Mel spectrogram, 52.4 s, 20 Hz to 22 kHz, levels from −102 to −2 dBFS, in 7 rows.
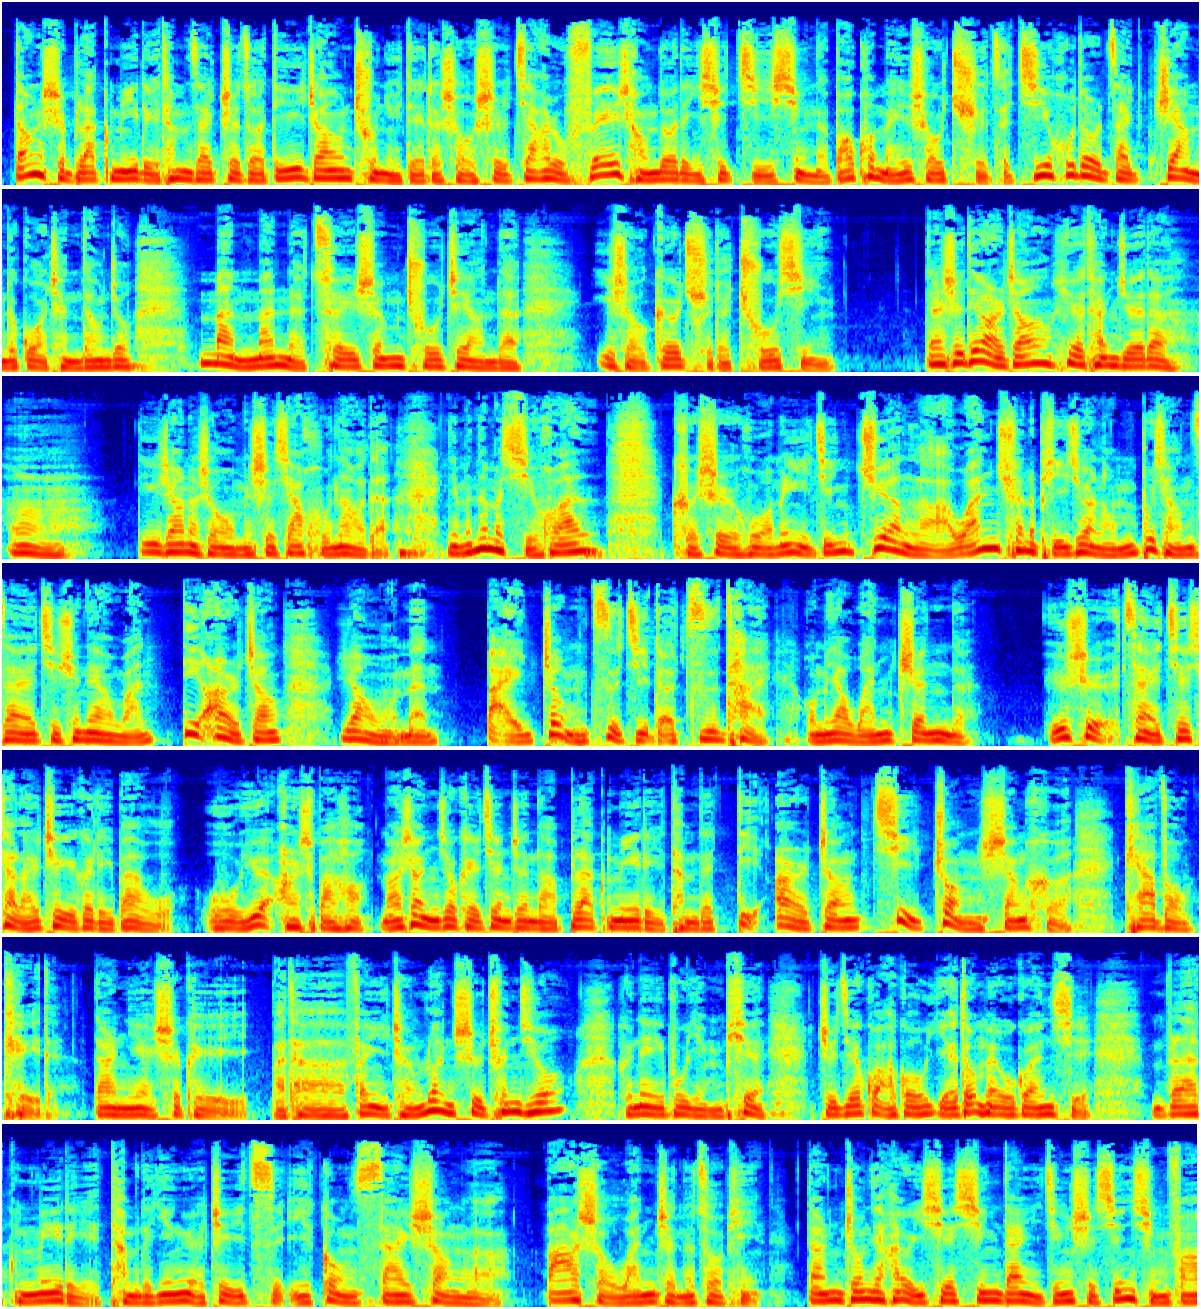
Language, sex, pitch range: Chinese, male, 95-125 Hz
